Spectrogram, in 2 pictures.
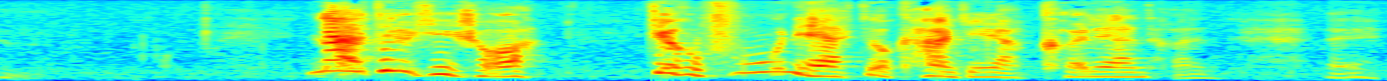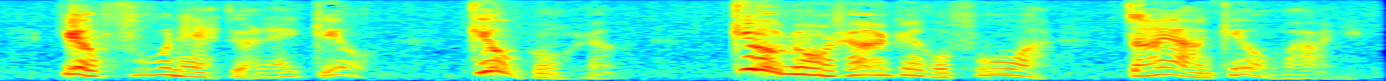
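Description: A man giving a Buddhist sermon, explaining plainly and repeating himself, speaking straight to a listener and often starting with a drawn-out "ai". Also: high voice, very animated, vocal fry, husky. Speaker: Buddhist teacher.

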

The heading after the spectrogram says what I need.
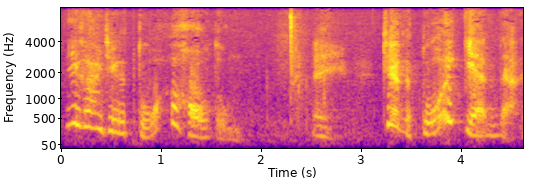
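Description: A man delivering a Buddhist sermon in a gravelly voice, his pitch rising and falling a great deal. He explains things plainly and repeats himself, speaking straight to his listener and often starting with a drawn-out "ai". The voice sits high for a man. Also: sing-song, a little mellow, slight background noise. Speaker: Buddhist teacher.

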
